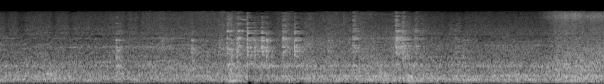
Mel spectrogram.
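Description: Clinking and clattering of plates and the dish rack in the stainless-steel wash chamber of a 1971 Hobart AM-9 commercial dishwasher, a burst of clinks about two seconds in and another near four seconds, over a steady hiss.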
